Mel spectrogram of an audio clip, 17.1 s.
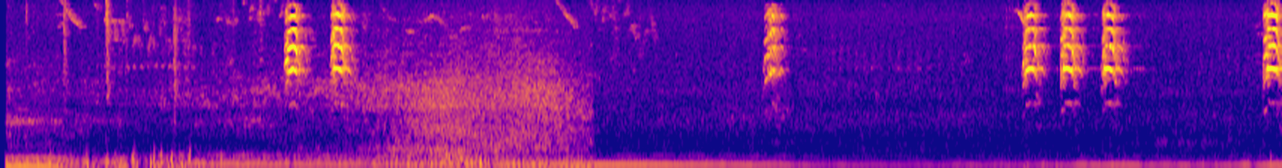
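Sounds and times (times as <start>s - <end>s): steady low hum: 6.8s - 17.0s
short bird calls: 13.5s - 15.1s.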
